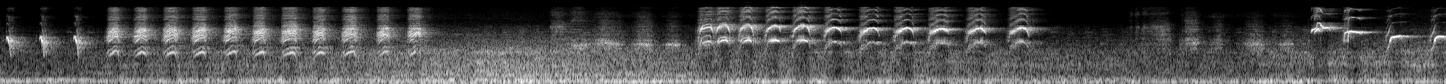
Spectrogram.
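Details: Kept green leafbird giving a long, rough-voiced song of fast repeated chips and sweeping whistles in several bursts, with a steady low hum beneath.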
